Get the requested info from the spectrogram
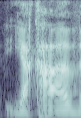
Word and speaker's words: Yaakov: And after this, his brother came out with his hand grasping at Esau's heel, so he was named Jacob or Jachav or Yaakov. If you go to Israel, this is a common name, and that's kind of how they pronounce it.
